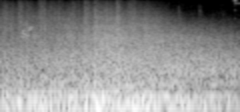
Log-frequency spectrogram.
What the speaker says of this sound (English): We'll lob a few LRMs over at the Goliath here. Firing on target.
